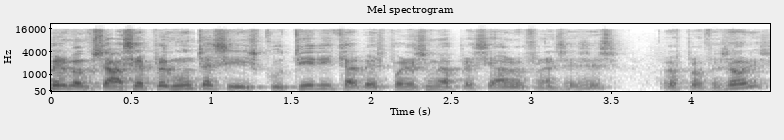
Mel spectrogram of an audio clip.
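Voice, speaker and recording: Dark, mellow tone from a man with a fairly high pitch and ordinary pitch variation, in a very clean recording with a silent background. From Colombia. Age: 80s+. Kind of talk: interview. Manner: reflective, conversational.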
